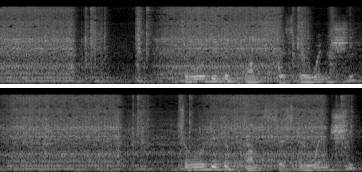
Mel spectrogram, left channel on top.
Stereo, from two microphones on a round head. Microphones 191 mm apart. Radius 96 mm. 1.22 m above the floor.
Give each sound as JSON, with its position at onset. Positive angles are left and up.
{"t": 1.8, "sound": "a man speaking", "side_deg": -60, "distance_m": 2.0}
